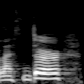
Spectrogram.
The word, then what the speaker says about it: Leicester: Lester cheese Lester cheese looks like it's Lester but it's ler cheese that's how you say it if you're English you say it like it's open ending but I say less dur because I'm uncultured this morning when I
